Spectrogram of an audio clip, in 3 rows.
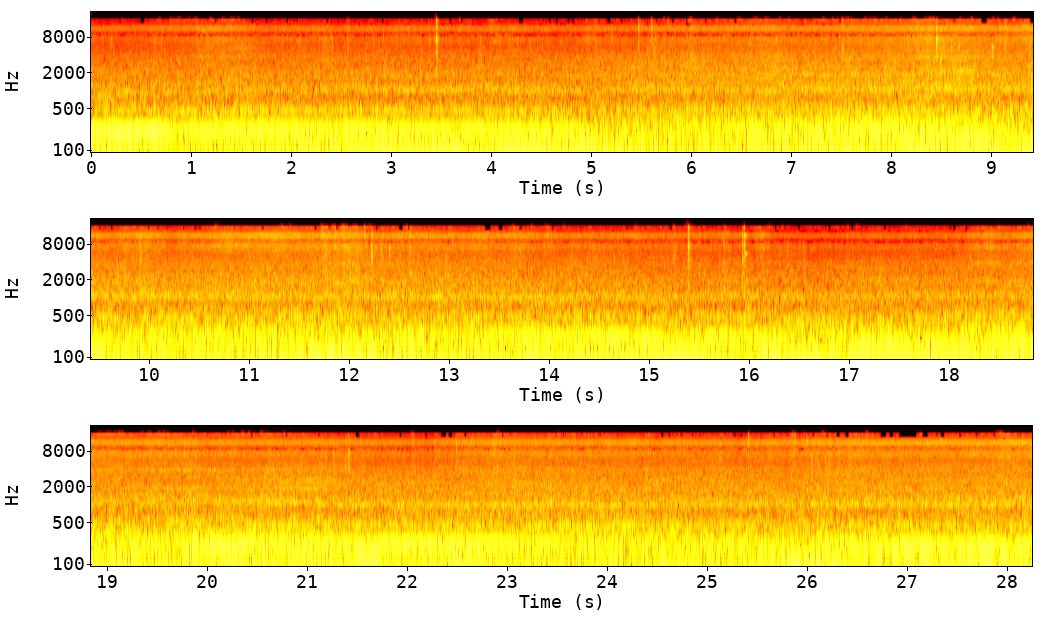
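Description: Saab Monte Carlo 850's engine running while driving, heard from inside the cabin. Its pitch dips about four seconds in and again about sixteen seconds in, then climbs back up.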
